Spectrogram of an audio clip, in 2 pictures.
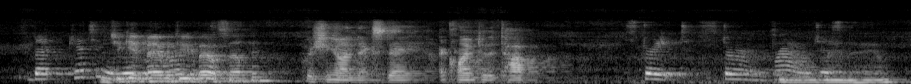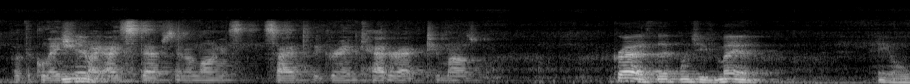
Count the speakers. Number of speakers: three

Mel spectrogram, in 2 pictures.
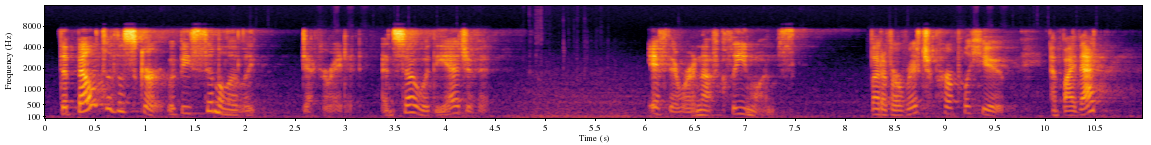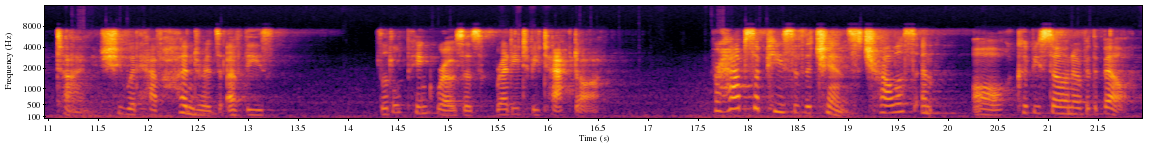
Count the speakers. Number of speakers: one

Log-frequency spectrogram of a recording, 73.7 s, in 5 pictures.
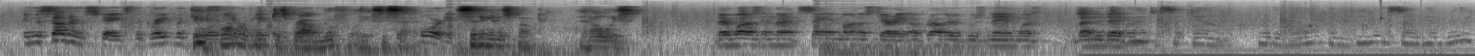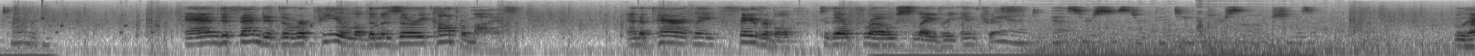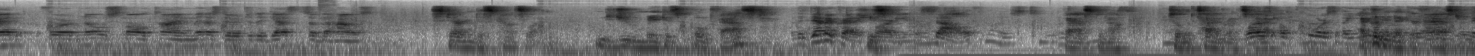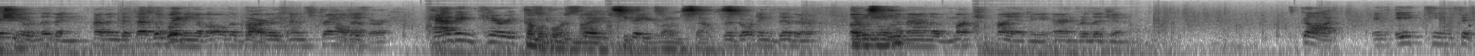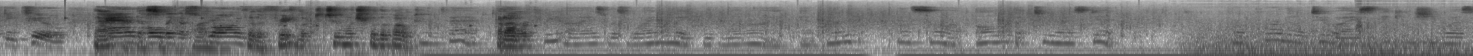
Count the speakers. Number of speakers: four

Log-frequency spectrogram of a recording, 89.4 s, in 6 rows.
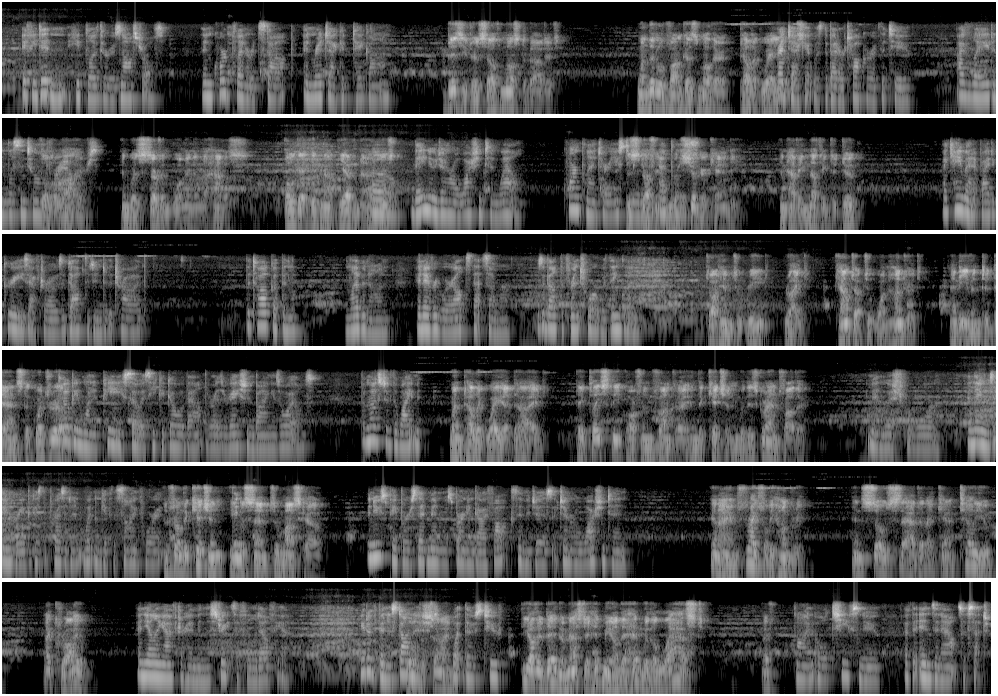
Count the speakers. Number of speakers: two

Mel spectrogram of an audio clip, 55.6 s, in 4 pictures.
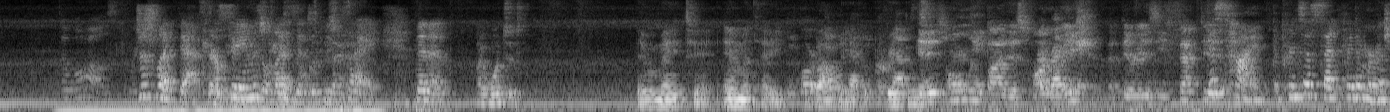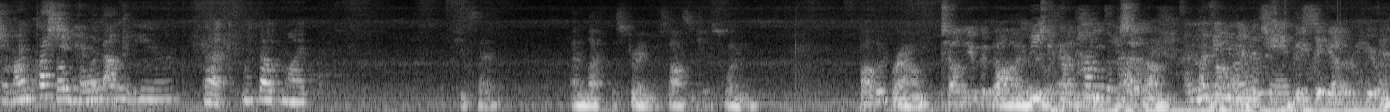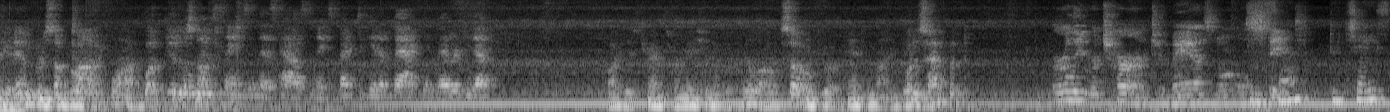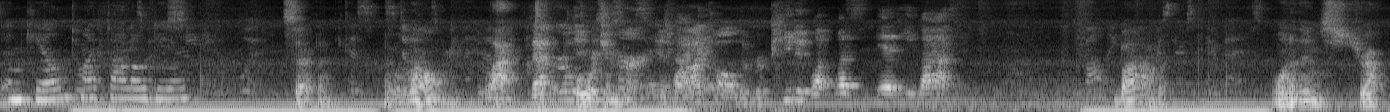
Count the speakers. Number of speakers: nine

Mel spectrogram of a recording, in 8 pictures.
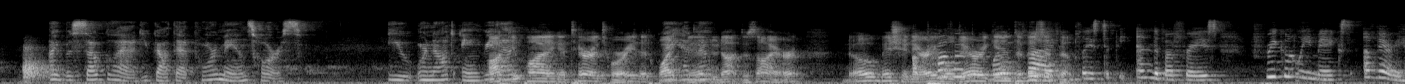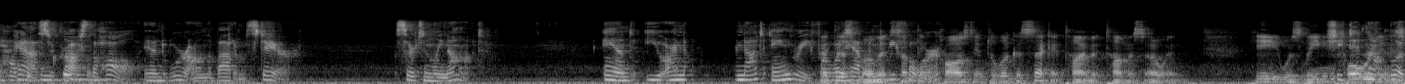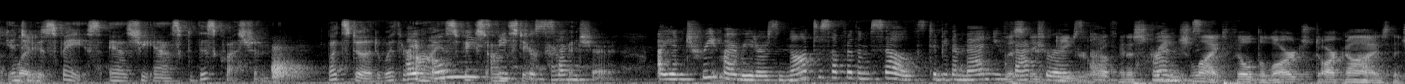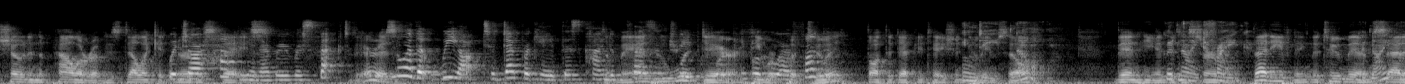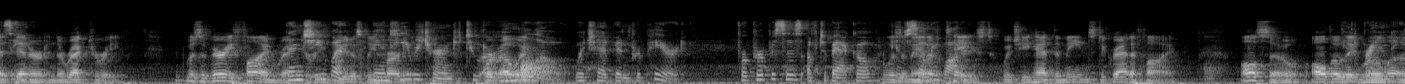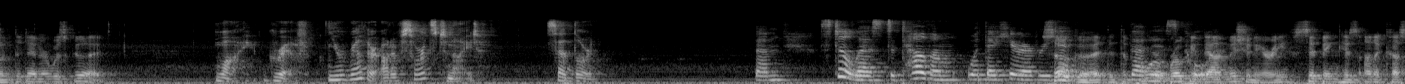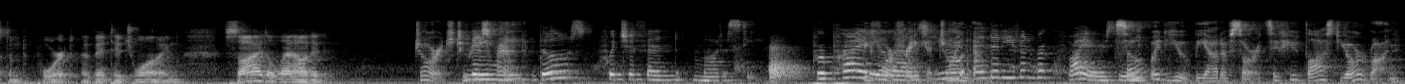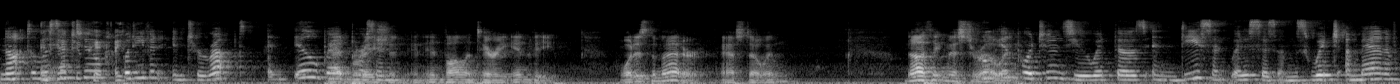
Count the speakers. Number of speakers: three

